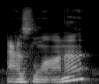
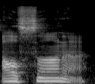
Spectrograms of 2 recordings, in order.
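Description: First: The name starts with the sound 'as'. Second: The name starts with the sound 'al'. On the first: The speaker calls it wrong. "I originally read it as Aslana" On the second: The speaker calls it right. "because it's Alsana"

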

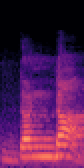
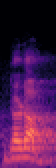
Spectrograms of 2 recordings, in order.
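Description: First: A nasal sound comes before the middle consonant. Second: No nasal sound comes before the middle consonant. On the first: The speaker calls it right. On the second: The speaker calls it wrong.

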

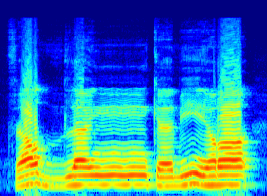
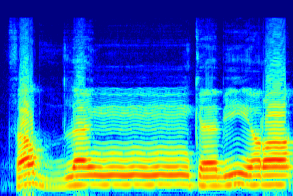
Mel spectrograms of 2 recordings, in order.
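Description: No difference in how they are said.

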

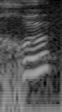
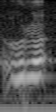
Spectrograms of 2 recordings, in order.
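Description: First: The r is a throaty, non-rolled r. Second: The r is a light tap between r and l. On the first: The speaker calls it wrong. "C'est pas re" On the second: The speaker calls it right. "Le son, il a mi-chemin entre le R et le L"

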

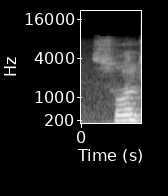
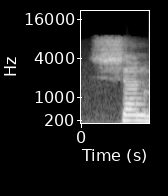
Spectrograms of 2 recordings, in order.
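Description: First: The vowel is a long 'o' sound. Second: The vowel is a short 'uh' sound. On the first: The speaker calls it wrong. "सोन थोड़ी बोलते हैं" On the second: The speaker calls it right. "शन बोलते हैं, यानी अ का उच्चारण अ के रूप में"

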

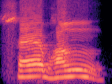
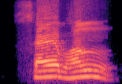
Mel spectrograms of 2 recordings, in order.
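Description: The two takes are said the same way.

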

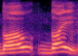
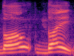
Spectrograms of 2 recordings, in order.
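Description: No difference in how they are said.

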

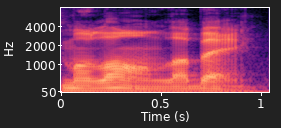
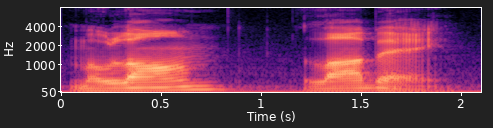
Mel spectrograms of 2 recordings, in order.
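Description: First: It is said at normal speed. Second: It is said slowly.

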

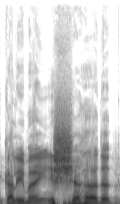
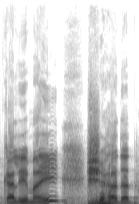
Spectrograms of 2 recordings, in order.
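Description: Both takes have the same delivery.

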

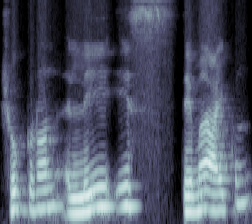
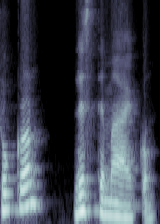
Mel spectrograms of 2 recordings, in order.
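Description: First: Li and istima are said separately with the vowel. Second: The lam joins directly to the s sound. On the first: The speaker calls it wrong. "শুক্রন লি ইস্তেমা আইকুম এরকম হবে না" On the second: The speaker calls it right. "লামটা সিনের সাথে মিলে যাবে"

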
